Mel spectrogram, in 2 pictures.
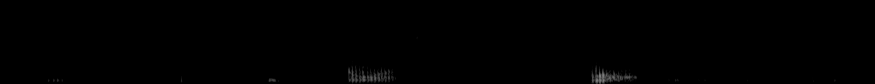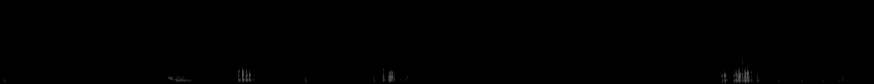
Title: Betty Rubble's stomach rumbling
